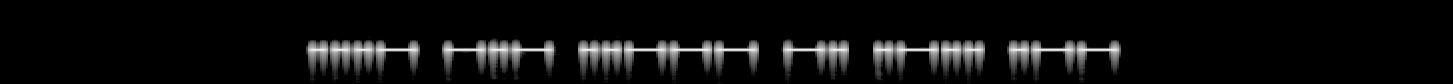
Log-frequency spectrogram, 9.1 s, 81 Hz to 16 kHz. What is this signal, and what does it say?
Morse code, heard as a keyed tone, about 17 wpm, 700 Hz. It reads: VK2NLW
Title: DXCC-100 Call Signs - 6 Characters - 17wpm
